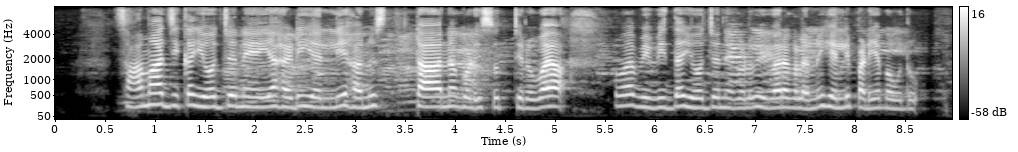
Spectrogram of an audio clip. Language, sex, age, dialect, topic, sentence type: Kannada, female, 36-40, Mysore Kannada, banking, question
